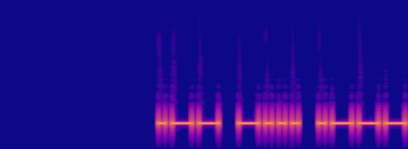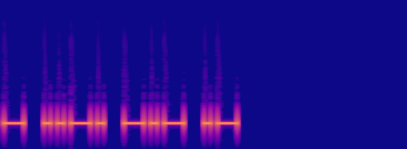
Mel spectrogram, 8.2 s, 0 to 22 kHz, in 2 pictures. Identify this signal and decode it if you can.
Morse code, heard as a keyed tone, about 18 wpm, 700 Hz. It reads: WB1FKA
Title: Speed Racing - USA Call Signs 15wpm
